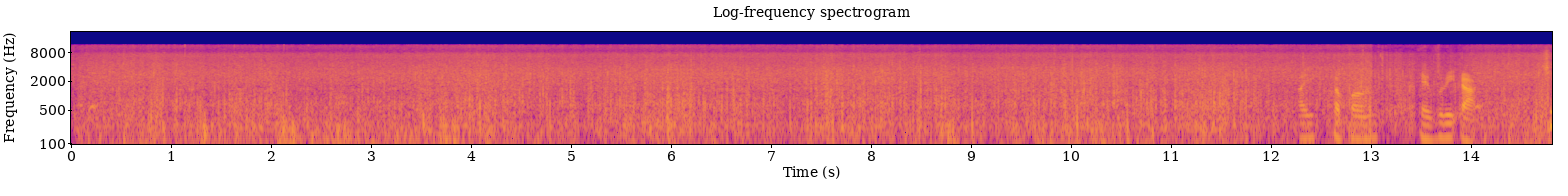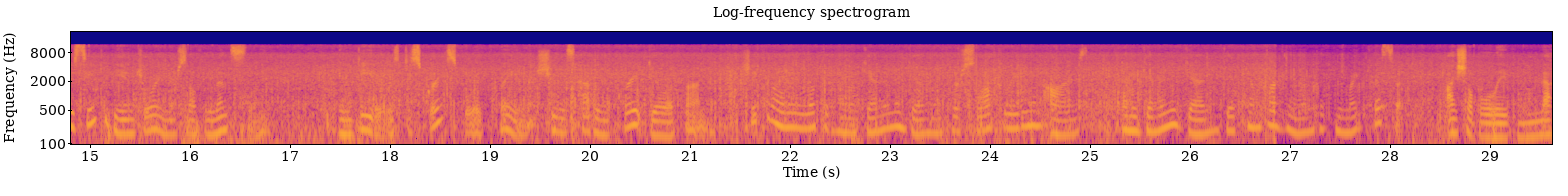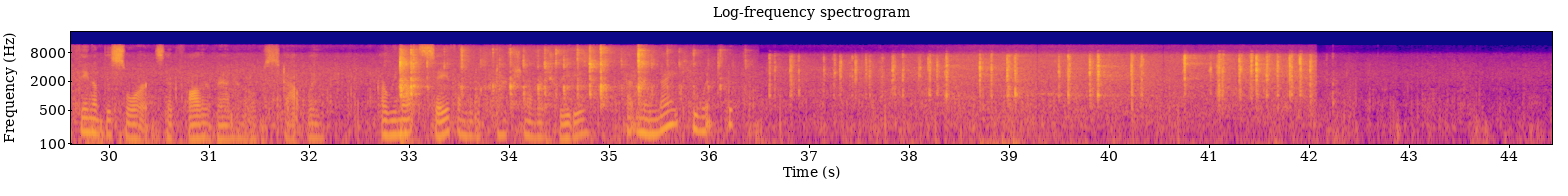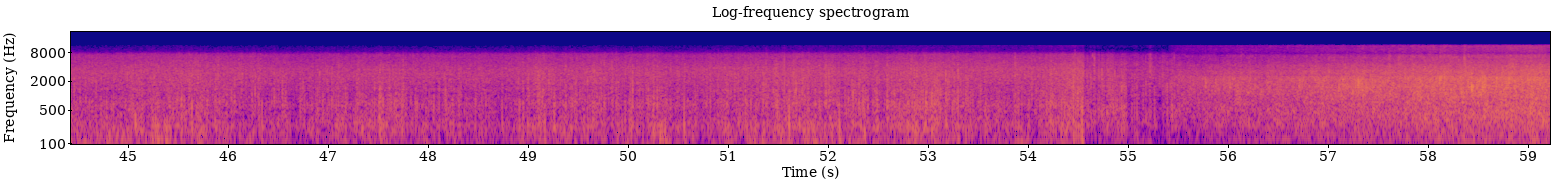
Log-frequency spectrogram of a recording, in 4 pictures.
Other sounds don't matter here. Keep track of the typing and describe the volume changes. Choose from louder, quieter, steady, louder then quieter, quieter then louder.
quieter then louder.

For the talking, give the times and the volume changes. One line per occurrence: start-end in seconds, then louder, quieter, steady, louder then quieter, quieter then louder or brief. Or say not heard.
12.2-14.1 brief
14.7-36.2 steady.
